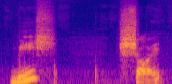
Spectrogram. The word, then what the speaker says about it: বিস্ময়: এখানে তালবস্য চলে আসবে, বিস্ময়, বিস্ময়, ঠিক আছে? কিন্তু এখানে দেখো মফলার উচ্চারণ হয় নাই, তাহলে মফলার উচ্চারণ হয় নাই বলে এখানে কি হবে? এখানে চন্দ্রবিন্দু হয়ে যাবে।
